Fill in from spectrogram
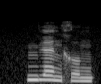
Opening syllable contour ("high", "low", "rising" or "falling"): falling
